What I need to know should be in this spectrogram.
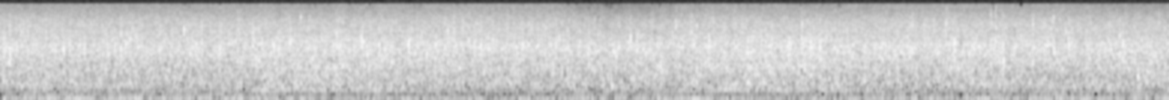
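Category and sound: nature, waterfall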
